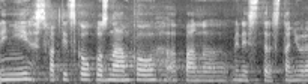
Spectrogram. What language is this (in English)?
Czech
